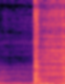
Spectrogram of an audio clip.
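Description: A generator's electric starter with a dead battery: silence, then a sudden loud whirring burst halfway through that holds steady to the end without the engine catching.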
